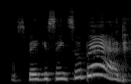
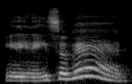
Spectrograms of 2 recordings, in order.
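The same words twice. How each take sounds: First: Said in the usual way. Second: Much louder, "bad" hit hard; loud emphatic. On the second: Real, not acted. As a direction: belt it out as a happy declaration. Repeats phrase, second time louder.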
